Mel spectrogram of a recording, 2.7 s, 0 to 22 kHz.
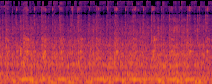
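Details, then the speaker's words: Global LP 9971 heavy-duty post bed wheel feed industrial sewing machine with roller foot and silent servo motor, sewing: quick even stitching patter, quiet motor hum, low vibration, no knocks or rattles; running smoothly. "This machine also, because of the silent servo motor, this machine is also completely silent when sewing and very low vibrations."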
